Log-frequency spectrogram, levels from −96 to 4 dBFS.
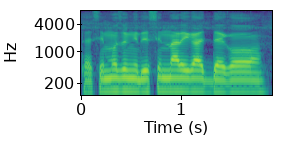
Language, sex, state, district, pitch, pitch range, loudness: Chakma, male, Tripura, Dhalai, 125 Hz, 120-130 Hz, -15 LUFS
